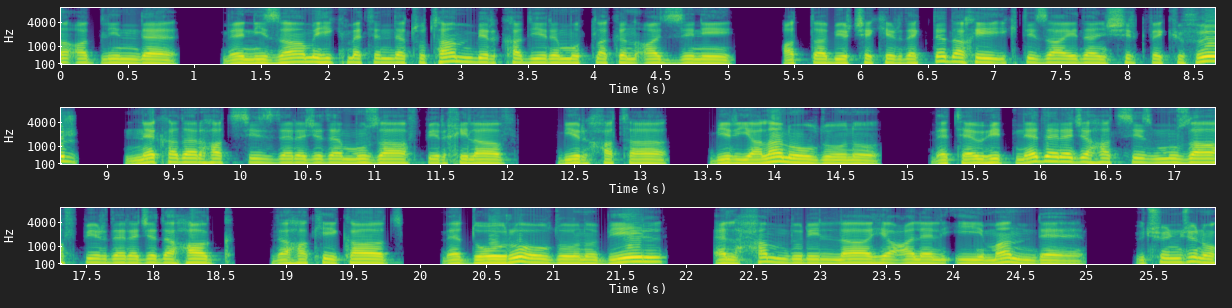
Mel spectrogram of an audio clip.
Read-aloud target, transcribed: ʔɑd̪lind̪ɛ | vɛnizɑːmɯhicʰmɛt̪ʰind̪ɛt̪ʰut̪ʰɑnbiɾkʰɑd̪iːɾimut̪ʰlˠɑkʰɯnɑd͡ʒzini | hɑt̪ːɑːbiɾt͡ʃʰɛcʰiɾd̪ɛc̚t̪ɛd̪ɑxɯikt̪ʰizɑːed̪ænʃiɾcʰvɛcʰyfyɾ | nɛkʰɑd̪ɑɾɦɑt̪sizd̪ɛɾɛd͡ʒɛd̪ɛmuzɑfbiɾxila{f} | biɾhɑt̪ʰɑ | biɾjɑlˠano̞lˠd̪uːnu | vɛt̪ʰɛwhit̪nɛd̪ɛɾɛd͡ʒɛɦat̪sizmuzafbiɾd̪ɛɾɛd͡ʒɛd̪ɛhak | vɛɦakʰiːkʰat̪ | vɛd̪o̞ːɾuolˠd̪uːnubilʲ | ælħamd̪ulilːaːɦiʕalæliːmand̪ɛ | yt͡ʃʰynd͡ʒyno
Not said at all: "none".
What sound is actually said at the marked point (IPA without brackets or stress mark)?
f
